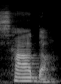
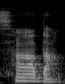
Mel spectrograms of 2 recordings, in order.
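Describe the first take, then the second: The two takes are said the same way.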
